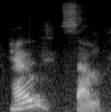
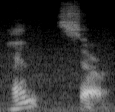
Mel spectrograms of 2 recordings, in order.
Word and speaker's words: handsome: and try to understand normally this word is pronounced a and hand s o m s and s hand some but try to notice my de n letter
